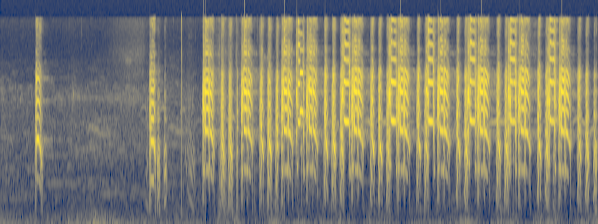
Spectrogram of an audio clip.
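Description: Grey francolins, male and female, give loud, harsh, ringing calls repeated rapidly and almost continuously after a couple of isolated opening notes.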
